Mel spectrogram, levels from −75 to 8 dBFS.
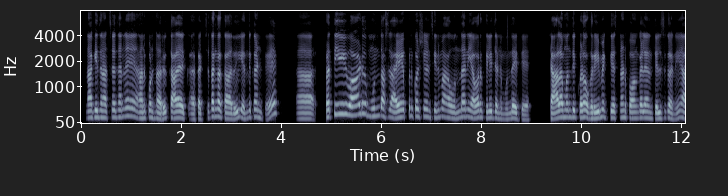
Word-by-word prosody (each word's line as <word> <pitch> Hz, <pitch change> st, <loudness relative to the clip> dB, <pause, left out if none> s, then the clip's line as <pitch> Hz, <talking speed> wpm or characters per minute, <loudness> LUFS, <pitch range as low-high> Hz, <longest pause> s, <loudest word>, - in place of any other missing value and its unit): నాకిది 180 Hz, +1 st, +2 dB
నచ్చలేదనే 190 Hz, +4 st, -2 dB, 0.2 s
అనుకుంటున్నారు. 160 Hz, -3 st, 0 dB
ఖ -, -, +4 dB, 0.5 s
ఖచ్చితంగా 170 Hz, +8 st, +1 dB
కాదు. 145 Hz, -1 st, +2 dB, 0.2 s
ఎందుకంటే 180 Hz, +1 st, -4 dB, 0.6 s
ఆహ్, 150 Hz, -1 st, 0 dB, 0.2 s
ప్రతీ 195 Hz, +8 st, +1 dB, 0.2 s
వాడు 250 Hz, +4 st, +4 dB, 0.2 s
ముందసల 210 Hz, -4 st, -2 dB
'అయ్యప్పన్ 190 Hz, +5 st, 0 dB
కోషియం' 200 Hz, -2 st, -2 dB
సినిమా 190 Hz, +2 st, -3 dB, 0.2 s
ఉందని 195 Hz, +4 st, -2 dB
ఎవరికీ 175 Hz, +2 st, 0 dB
తెలియదండి 170 Hz, -4 st, -2 dB
ముందైతే. 145 Hz, -2 st, 0 dB, 0.5 s
చాలా 160 Hz, +5 st, +6 dB
మందికి 185 Hz, -1 st, -2 dB
కూడా 180 Hz, +2 st, +5 dB
ఒక 155 Hz, -, 0 dB
రీమేక్ 175 Hz, +3 st, 0 dB
తీస్తున్నాడు 170 Hz, +1 st, -2 dB
'పవన్ 160 Hz, 0 st, 0 dB
కళ్యాణ్' 170 Hz, -1 st, +1 dB
అని 155 Hz, -1 st, -12 dB
తెలుసు 155 Hz, +2 st, -1 dB
కానీ 150 Hz, 0 st, -3 dB
175 Hz, 145 wpm, -23 LUFS, 160-195 Hz, 0.6 s, చాలా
